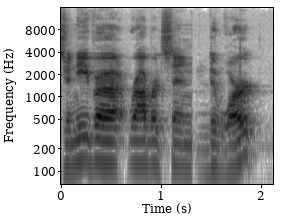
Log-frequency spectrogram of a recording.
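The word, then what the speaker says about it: Geneva Robertson-Dworet: same two people that did Westworld did this Geneva Robertson Dart that's how you say it she created this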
